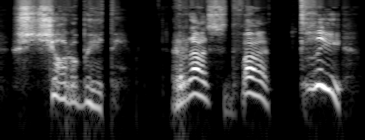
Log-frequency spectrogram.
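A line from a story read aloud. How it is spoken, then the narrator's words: Wooden boy exclaiming. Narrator (Ukrainian): вигукнув дерев'яний хлопчик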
